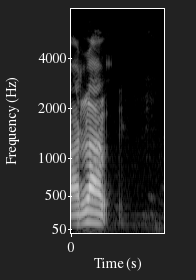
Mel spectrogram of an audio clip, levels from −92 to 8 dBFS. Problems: none marked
